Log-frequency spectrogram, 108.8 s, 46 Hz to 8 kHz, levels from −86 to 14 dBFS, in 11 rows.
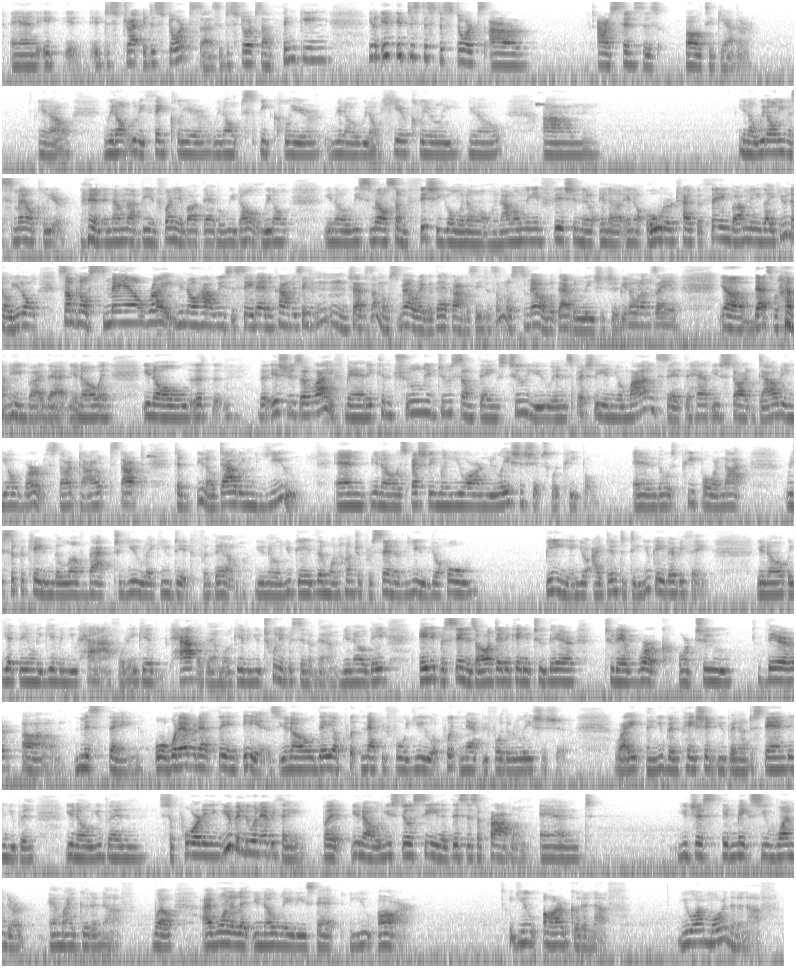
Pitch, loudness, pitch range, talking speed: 165 Hz, -32 LUFS, 155-180 Hz, 185 wpm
